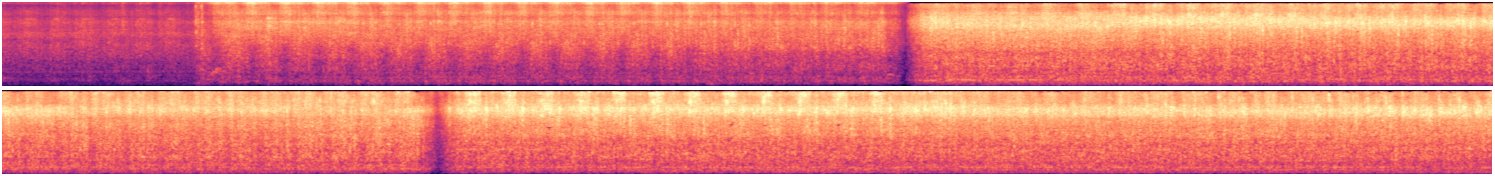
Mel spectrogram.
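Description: Heidelberg GTO sheet-fed offset press running, its feeder and rollers clattering in a fast, even machine rhythm. Quieter for the first couple of seconds, then louder from about nine seconds in, with a brief break near the middle.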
